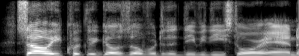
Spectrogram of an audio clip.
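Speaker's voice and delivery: ordinary talk, nothing marked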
